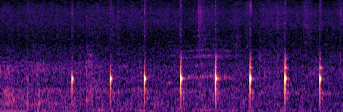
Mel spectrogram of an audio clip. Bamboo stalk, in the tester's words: You can hear how hollow it is.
